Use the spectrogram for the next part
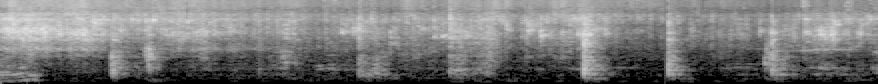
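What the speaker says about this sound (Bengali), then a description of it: "মাছ ফ্রাই হবে দ্রুত" Fish fries in a wok with a bright, continuous sizzle. Spatula strokes scrape and clatter at a loose rhythm of roughly one every half second, close up with no talking.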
